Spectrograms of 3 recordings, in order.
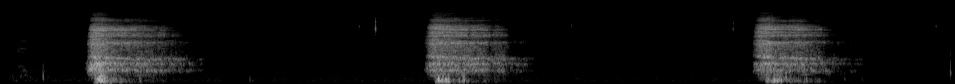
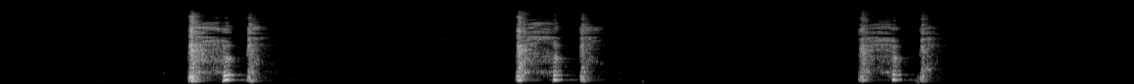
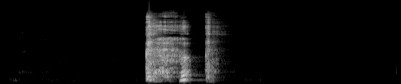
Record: exhalation_length: 9.6 s
exhalation_amplitude: 18268
exhalation_signal_mean_std_ratio: 0.37
three_cough_length: 11.3 s
three_cough_amplitude: 29832
three_cough_signal_mean_std_ratio: 0.24
cough_length: 4.0 s
cough_amplitude: 31946
cough_signal_mean_std_ratio: 0.26
survey_phase: beta (2021-08-13 to 2022-03-07)
age: 45-64
gender: Male
wearing_mask: 'No'
symptom_cough_any: true
symptom_runny_or_blocked_nose: true
symptom_onset: 3 days
smoker_status: Never smoked
respiratory_condition_asthma: false
respiratory_condition_other: false
recruitment_source: Test and Trace
submission_delay: 1 day
covid_test_result: Positive
covid_test_method: RT-qPCR
covid_ct_value: 20.9
covid_ct_gene: N gene
covid_ct_mean: 21.0
covid_viral_load: 130000 copies/ml
covid_viral_load_category: Low viral load (10K-1M copies/ml)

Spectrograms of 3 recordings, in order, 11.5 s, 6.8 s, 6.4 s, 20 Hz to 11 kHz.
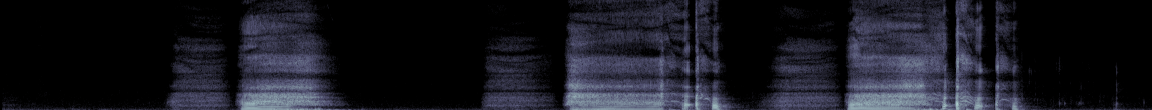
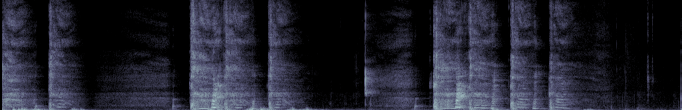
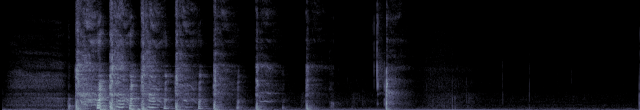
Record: exhalation_length: 11.5 s
exhalation_amplitude: 11729
exhalation_signal_mean_std_ratio: 0.45
three_cough_length: 6.8 s
three_cough_amplitude: 7447
three_cough_signal_mean_std_ratio: 0.51
cough_length: 6.4 s
cough_amplitude: 5018
cough_signal_mean_std_ratio: 0.41
survey_phase: beta (2021-08-13 to 2022-03-07)
age: 18-44
gender: Male
wearing_mask: 'No'
symptom_runny_or_blocked_nose: true
symptom_fever_high_temperature: true
symptom_headache: true
symptom_onset: 2 days
smoker_status: Never smoked
respiratory_condition_asthma: false
respiratory_condition_other: false
recruitment_source: Test and Trace
submission_delay: 1 day
covid_test_result: Positive
covid_test_method: RT-qPCR
covid_ct_value: 19.2
covid_ct_gene: ORF1ab gene
covid_ct_mean: 19.7
covid_viral_load: 340000 copies/ml
covid_viral_load_category: Low viral load (10K-1M copies/ml)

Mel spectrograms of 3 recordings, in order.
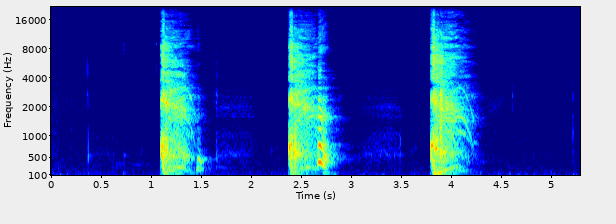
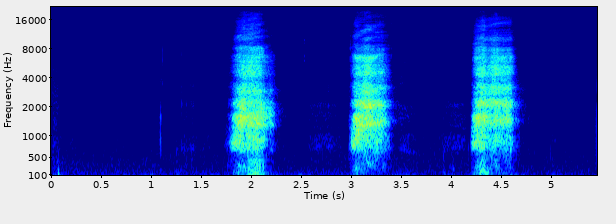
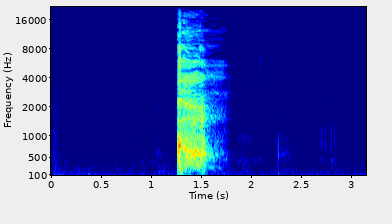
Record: three_cough_length: 5.3 s
three_cough_amplitude: 10203
three_cough_signal_mean_std_ratio: 0.31
exhalation_length: 5.5 s
exhalation_amplitude: 1805
exhalation_signal_mean_std_ratio: 0.38
cough_length: 3.2 s
cough_amplitude: 9574
cough_signal_mean_std_ratio: 0.23
survey_phase: beta (2021-08-13 to 2022-03-07)
age: 45-64
gender: Female
wearing_mask: 'No'
symptom_cough_any: true
symptom_runny_or_blocked_nose: true
symptom_headache: true
symptom_change_to_sense_of_smell_or_taste: true
symptom_loss_of_taste: true
symptom_onset: 6 days
smoker_status: Never smoked
respiratory_condition_asthma: false
respiratory_condition_other: false
recruitment_source: Test and Trace
submission_delay: 2 days
covid_test_result: Positive
covid_test_method: RT-qPCR
covid_ct_value: 20.0
covid_ct_gene: N gene
covid_ct_mean: 20.5
covid_viral_load: 190000 copies/ml
covid_viral_load_category: Low viral load (10K-1M copies/ml)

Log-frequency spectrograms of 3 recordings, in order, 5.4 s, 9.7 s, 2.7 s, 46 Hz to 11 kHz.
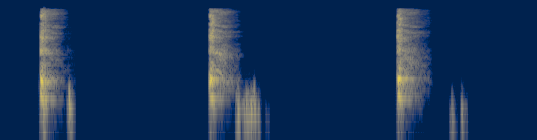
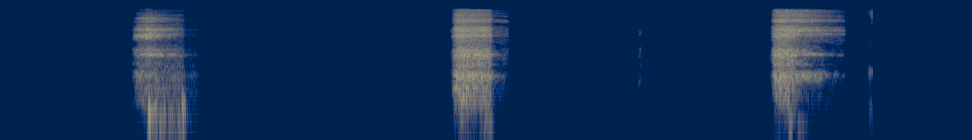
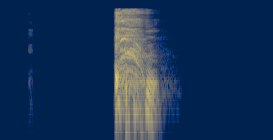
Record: three_cough_length: 5.4 s
three_cough_amplitude: 26769
three_cough_signal_mean_std_ratio: 0.18
exhalation_length: 9.7 s
exhalation_amplitude: 5112
exhalation_signal_mean_std_ratio: 0.28
cough_length: 2.7 s
cough_amplitude: 29003
cough_signal_mean_std_ratio: 0.26
survey_phase: beta (2021-08-13 to 2022-03-07)
age: 45-64
gender: Male
wearing_mask: 'No'
symptom_runny_or_blocked_nose: true
symptom_fatigue: true
symptom_headache: true
symptom_change_to_sense_of_smell_or_taste: true
symptom_loss_of_taste: true
symptom_onset: 6 days
smoker_status: Never smoked
respiratory_condition_asthma: false
respiratory_condition_other: false
recruitment_source: Test and Trace
submission_delay: 2 days
covid_test_result: Positive
covid_test_method: RT-qPCR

